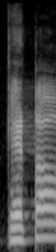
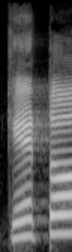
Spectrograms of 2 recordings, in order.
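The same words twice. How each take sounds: First: Said in the usual way. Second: "കേട്ടോ" drawn out, louder, rising higher; insistent call for response. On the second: Real, not acted. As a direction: call "കേട്ടോ" out to the whole hall, pitched up at the end. Repeats louder to get response.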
